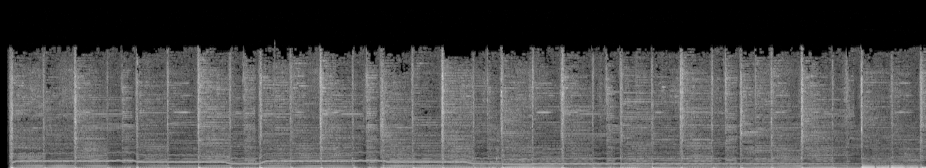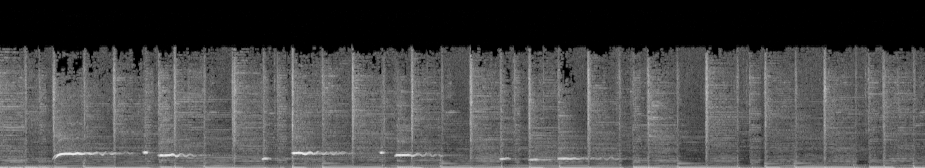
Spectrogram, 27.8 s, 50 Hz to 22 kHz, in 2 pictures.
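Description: Intro of a 1978 Italian pop song: a whistle-like lead melody glides down in steps over a steady beat, then the band swells louder and the melody jumps higher. No singing or talk.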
